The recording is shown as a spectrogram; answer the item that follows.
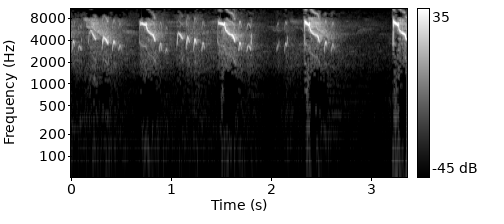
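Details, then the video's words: Breeding-condition female white-eye, used to draw males into singing: quick bursts of high tumbling chirps and slurred notes, ending in a sharp loud chip. "Suara burung pleci betina_pacingan birahi _jantan agar mau bunyi bagus buat pikat."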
